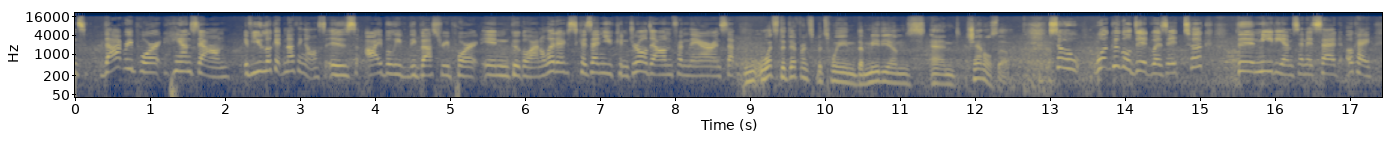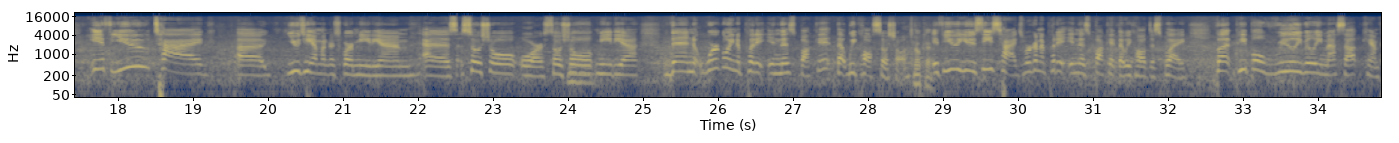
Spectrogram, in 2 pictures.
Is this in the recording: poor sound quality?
no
